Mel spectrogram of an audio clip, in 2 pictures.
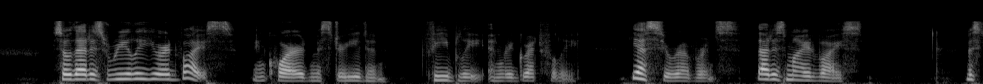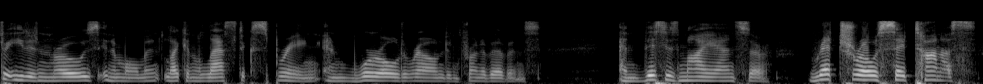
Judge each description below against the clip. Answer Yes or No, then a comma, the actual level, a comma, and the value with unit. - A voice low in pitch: No, medium, 175 Hz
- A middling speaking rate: No, slow, 130 wpm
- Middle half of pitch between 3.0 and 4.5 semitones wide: Yes, average, 4.1 semitones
